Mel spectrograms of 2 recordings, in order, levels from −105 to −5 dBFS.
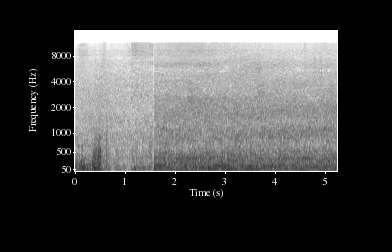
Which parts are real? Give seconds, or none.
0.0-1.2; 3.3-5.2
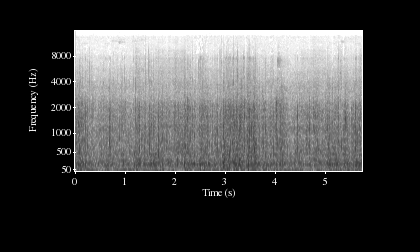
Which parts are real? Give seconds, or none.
0.0-1.6; 2.2-4.5; 5.0-5.7

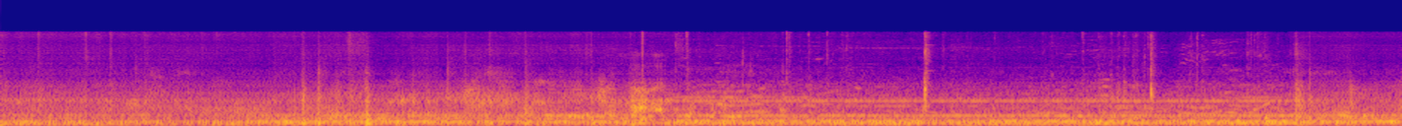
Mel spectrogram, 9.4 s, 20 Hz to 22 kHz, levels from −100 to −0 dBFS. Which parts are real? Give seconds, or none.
4.5-8.6

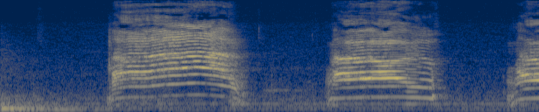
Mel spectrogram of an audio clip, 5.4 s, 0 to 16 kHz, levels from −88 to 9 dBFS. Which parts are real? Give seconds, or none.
0.0-5.4

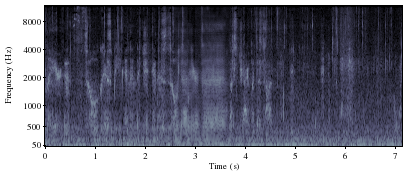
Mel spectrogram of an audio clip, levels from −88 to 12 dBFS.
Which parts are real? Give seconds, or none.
0.0-2.6; 3.7-7.1

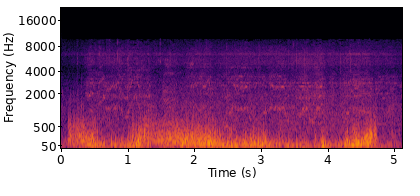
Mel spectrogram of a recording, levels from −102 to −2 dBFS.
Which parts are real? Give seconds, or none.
0.0-0.7; 3.8-5.1

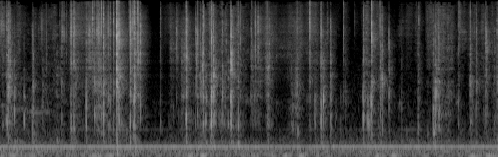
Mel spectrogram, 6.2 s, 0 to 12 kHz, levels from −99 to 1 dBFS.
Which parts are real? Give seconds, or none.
0.0-0.9; 2.5-3.2; 4.2-6.2

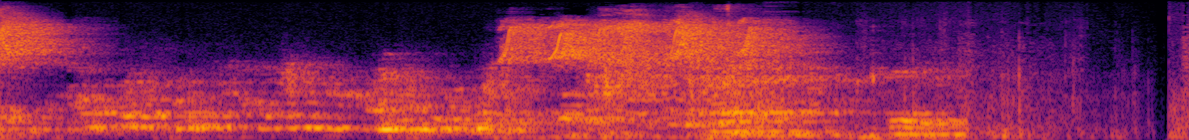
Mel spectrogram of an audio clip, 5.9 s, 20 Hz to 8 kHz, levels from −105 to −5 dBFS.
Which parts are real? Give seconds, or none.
0.0-5.9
